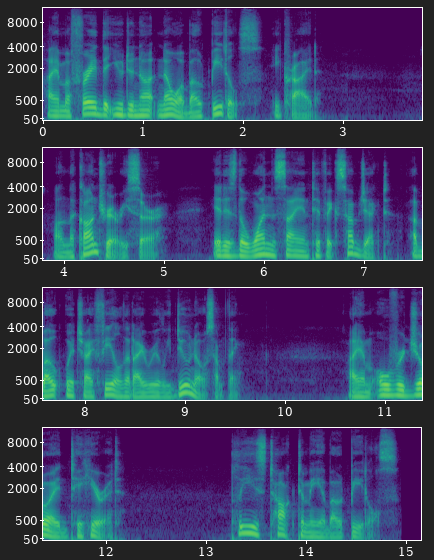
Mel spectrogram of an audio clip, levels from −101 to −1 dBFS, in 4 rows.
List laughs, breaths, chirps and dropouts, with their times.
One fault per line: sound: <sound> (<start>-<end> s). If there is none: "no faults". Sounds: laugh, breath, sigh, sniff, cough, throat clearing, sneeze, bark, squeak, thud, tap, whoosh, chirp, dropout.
no faults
